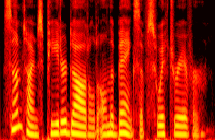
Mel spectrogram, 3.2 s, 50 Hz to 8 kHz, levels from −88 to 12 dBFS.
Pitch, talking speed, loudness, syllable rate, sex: 195 Hz, 165 wpm, -17 LUFS, 5.0 syllables/s, female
